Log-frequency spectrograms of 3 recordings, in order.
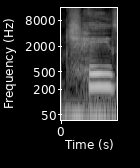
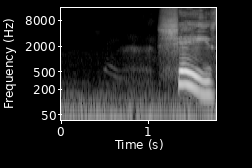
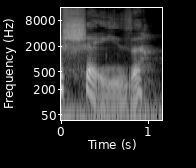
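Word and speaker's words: chaise: Is it chase or she? I have pronounced it both ways and I have never correctly. Shes. Right. Shayes. That's British. Shayes. Oh. I have a Shayes. American is also Shayes. Shayes.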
